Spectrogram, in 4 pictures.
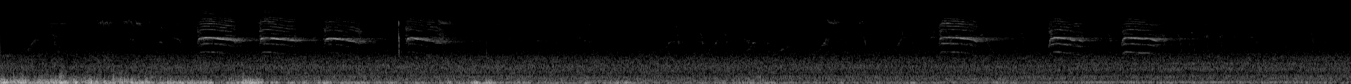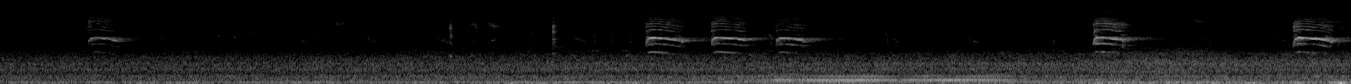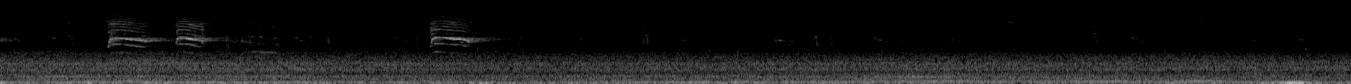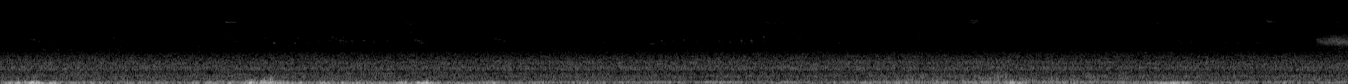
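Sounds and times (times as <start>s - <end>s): bird calling sharp notes: 20.0s - 21.8s, 53.7s - 54.0s.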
